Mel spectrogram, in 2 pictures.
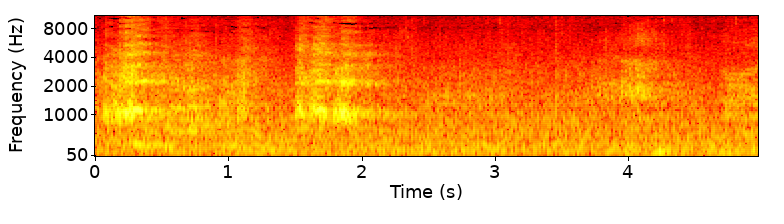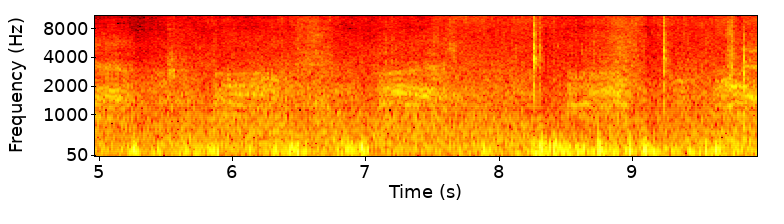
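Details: Mallard at Vienna's Schönbrunn zoo, recorded with a Lumix FZ82; two loud, raspy quack bursts open the recording, followed by softer scattered calls, clicks and low rumbling background noise.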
